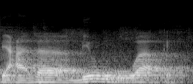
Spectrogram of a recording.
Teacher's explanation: Jadi tanwin dan nun sukunnya seakan-akan nggak dibaca. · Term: Idgham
